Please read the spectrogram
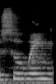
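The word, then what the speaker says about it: Samhain: Halloween à tout le monde belle fête de sain ou de Sin comme le prononcent les les Celtes je vous souhaite plein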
